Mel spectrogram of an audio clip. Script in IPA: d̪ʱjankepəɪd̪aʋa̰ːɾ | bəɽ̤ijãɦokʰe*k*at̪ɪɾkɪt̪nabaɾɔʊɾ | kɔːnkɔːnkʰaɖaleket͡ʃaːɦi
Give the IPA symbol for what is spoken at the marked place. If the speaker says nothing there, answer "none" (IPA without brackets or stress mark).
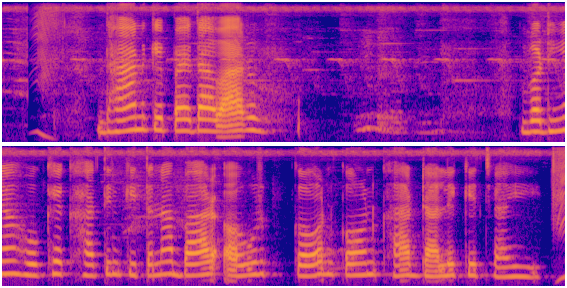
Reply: kʰ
